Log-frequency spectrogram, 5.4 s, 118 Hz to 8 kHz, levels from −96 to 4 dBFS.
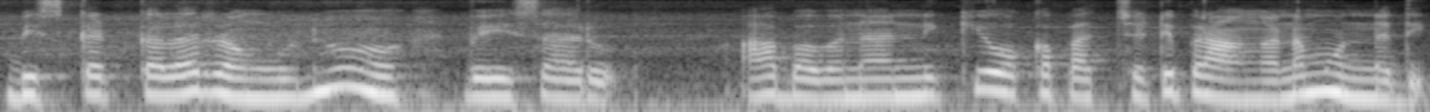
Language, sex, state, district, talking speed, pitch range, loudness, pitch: Telugu, female, Andhra Pradesh, Guntur, 125 wpm, 200-235 Hz, -15 LUFS, 215 Hz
